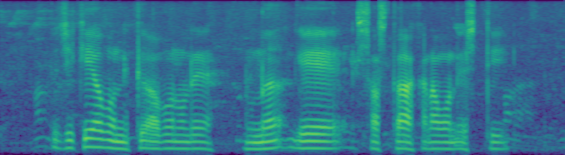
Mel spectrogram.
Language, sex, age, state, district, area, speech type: Santali, male, 60+, Jharkhand, East Singhbhum, rural, spontaneous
